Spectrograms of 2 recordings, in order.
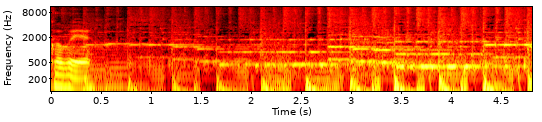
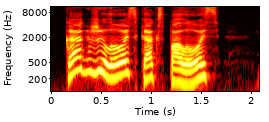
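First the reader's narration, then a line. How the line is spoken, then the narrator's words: Cheerful greeting. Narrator (Russian): весело привечал Иван богатыря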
